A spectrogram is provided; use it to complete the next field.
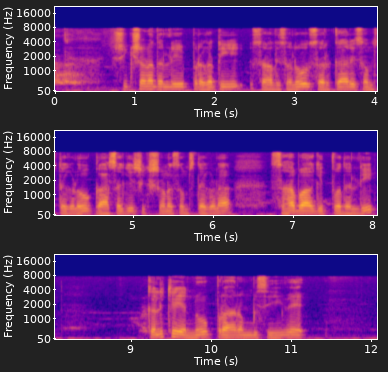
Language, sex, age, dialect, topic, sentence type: Kannada, male, 18-24, Mysore Kannada, banking, statement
